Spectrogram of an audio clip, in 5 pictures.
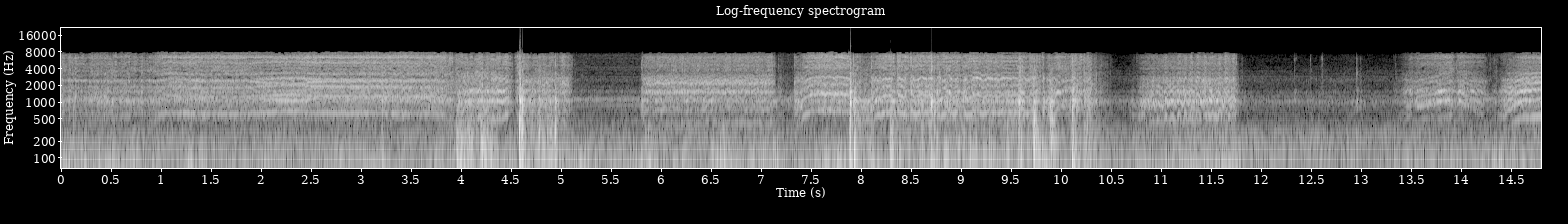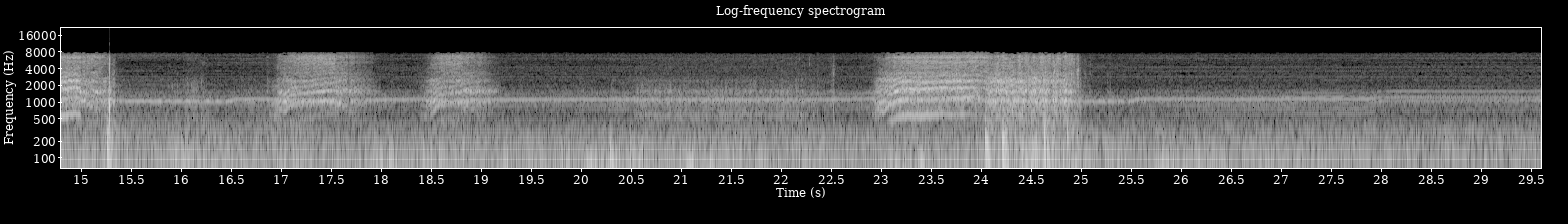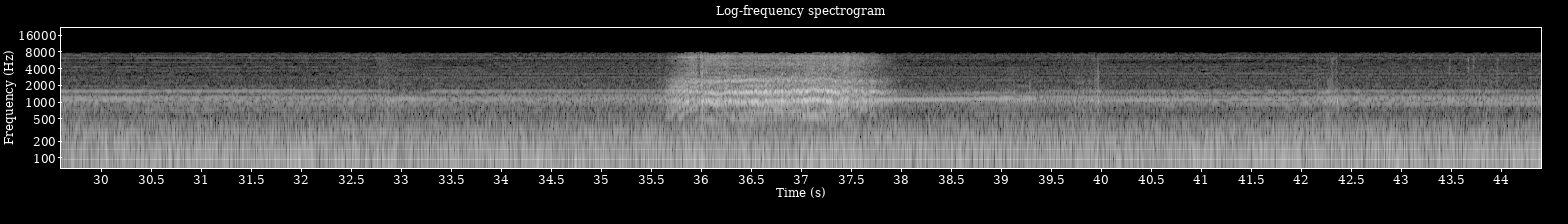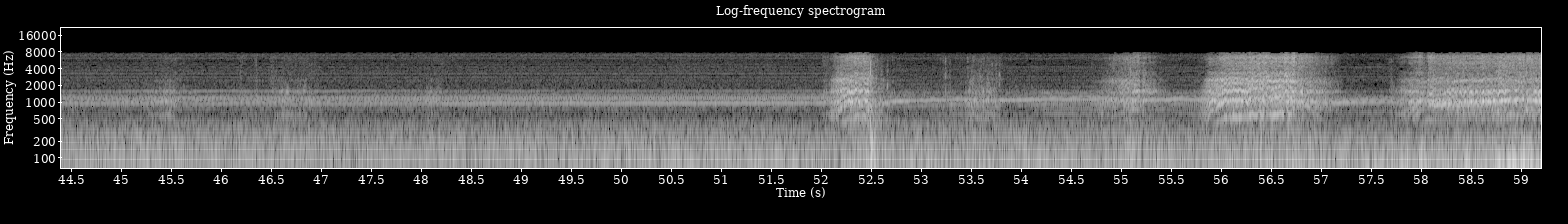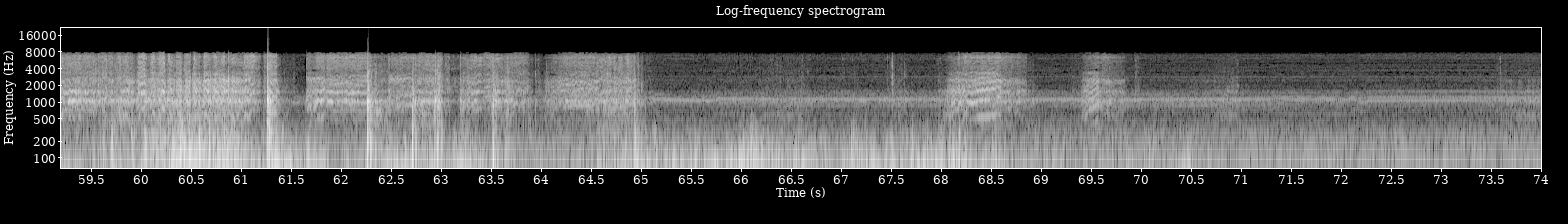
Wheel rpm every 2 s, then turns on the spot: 160, 160, 90, 130, 150, 80, 30, 50, 30, 20, 10, 80, 60, 0, 0, 0, 10, 20, 100, 10, 0, 0, 0, 0, 0, 0, 20, 20, 60, 130, 120, 150, 70, 10, 40, 10, 0.
20-22 24-26 52-54 68-72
